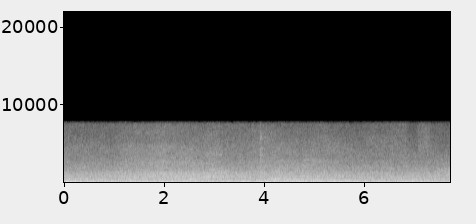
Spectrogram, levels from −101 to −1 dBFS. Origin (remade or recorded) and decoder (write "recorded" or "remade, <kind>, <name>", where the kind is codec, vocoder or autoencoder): recorded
